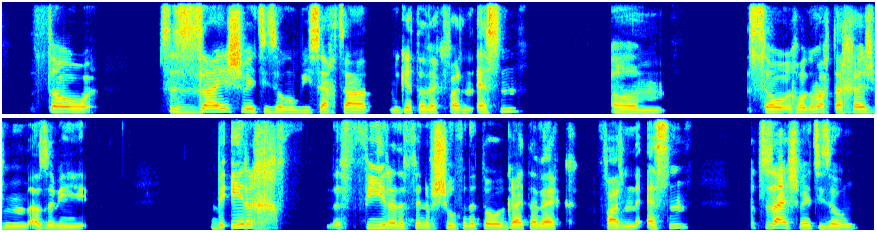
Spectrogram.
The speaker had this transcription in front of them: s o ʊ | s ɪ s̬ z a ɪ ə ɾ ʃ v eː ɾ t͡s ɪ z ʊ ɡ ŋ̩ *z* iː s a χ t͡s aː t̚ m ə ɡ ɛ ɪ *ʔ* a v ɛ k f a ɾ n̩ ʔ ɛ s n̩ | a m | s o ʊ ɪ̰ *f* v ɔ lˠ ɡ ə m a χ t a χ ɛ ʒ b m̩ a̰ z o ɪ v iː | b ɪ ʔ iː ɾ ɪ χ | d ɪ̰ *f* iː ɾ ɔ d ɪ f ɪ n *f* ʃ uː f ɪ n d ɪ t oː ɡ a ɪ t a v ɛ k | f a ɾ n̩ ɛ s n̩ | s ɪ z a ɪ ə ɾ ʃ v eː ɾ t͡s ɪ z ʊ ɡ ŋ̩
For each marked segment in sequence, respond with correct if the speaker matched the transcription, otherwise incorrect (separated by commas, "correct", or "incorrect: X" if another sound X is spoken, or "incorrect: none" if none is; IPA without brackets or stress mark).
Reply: incorrect: v, incorrect: t, incorrect: χ, correct, correct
